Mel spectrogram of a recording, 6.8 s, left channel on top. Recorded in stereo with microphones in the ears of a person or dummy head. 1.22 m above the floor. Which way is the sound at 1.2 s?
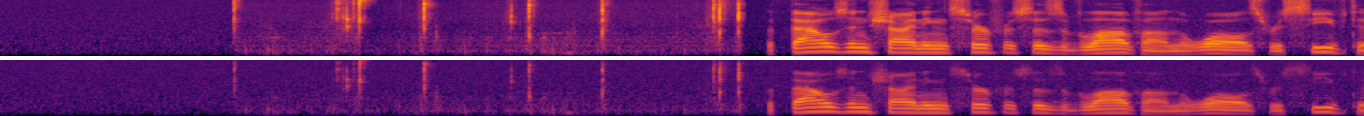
65° left (ahead or behind).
